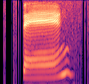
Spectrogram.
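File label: "deng2", Cantonese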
